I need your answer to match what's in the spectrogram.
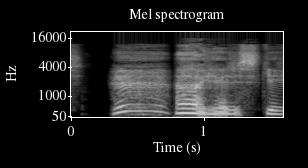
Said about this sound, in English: It's hard to talk to you when you're breathing heavily.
